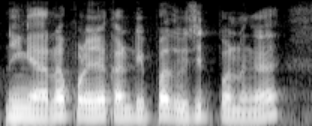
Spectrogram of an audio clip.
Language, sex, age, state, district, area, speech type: Tamil, male, 30-45, Tamil Nadu, Perambalur, rural, spontaneous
